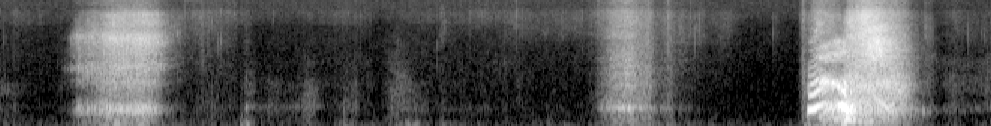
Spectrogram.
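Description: Two soft breathy sniffs or stifled sneezes, then one louder full sneeze, with a cold and blocked nose.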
